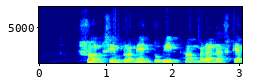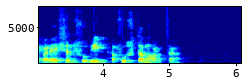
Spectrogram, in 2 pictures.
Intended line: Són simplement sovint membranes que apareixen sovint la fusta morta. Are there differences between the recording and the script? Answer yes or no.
no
